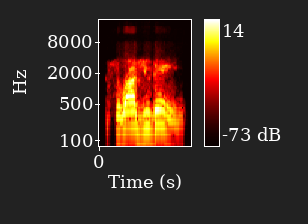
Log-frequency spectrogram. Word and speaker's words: Sirajuddin: Say your name one more time, sir. Sirajuddin. Sirajuddin? Did I say it right? Yeah. Okay. Sounds like you're saying Dean.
